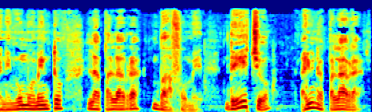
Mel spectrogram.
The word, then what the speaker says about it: Baphomet: Se escribe como bois, fos, metis en este caso, y que leído en francés más o menos sería como Baphomet, es decir, Baphomet. Y esto significa vida, luz y sabiduría.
